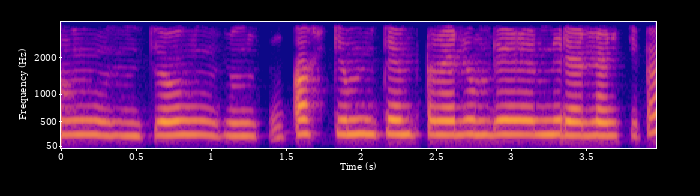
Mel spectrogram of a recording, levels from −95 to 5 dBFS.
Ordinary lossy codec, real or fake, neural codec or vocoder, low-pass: none; fake; autoencoder, 22.05 kHz, a latent of 192 numbers a frame, VITS, trained on one speaker; 3.6 kHz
